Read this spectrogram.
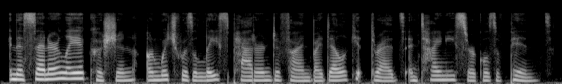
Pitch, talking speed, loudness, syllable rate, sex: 200 Hz, 225 wpm, -20 LUFS, 5.9 syllables/s, female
